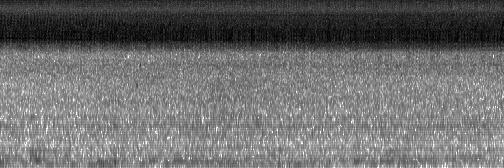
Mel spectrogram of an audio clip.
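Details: Summer song of the large brown cicada, a woodland species of Hokkaido to Kyushu, whose call is said to resemble oil spattering in a hot pan. A continuous, harsh, high buzzing hiss runs evenly without pause.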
